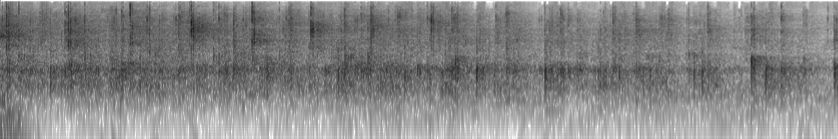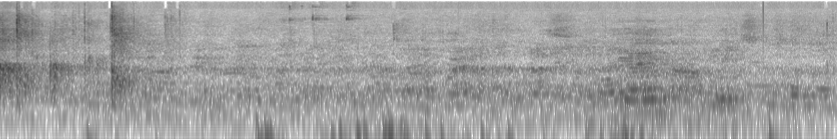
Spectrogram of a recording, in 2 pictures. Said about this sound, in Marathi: एकदा जोरदार टाळ्या होऊन जाऊ बाईन करता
